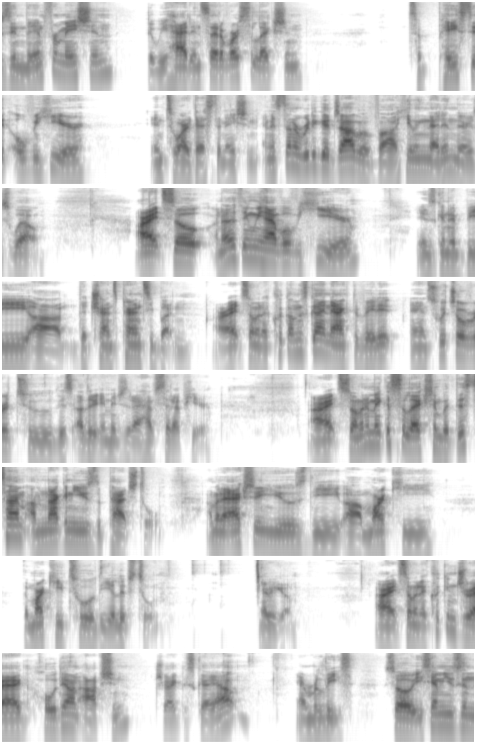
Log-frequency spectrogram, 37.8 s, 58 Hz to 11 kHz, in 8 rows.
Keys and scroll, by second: 30.3 shift+m.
